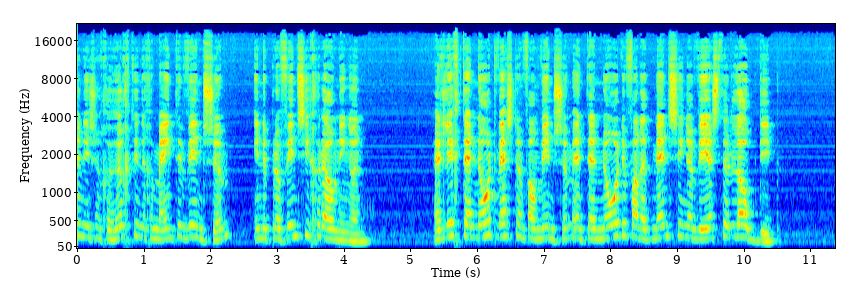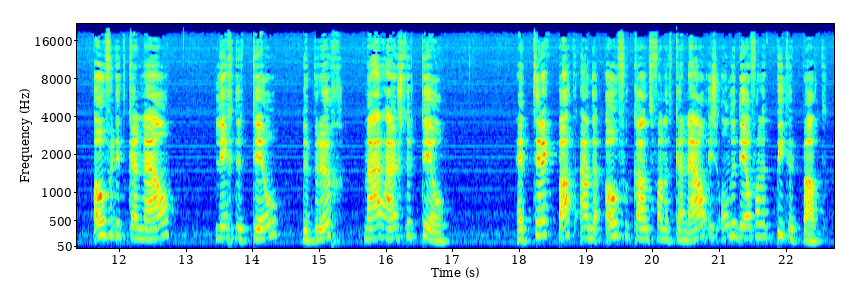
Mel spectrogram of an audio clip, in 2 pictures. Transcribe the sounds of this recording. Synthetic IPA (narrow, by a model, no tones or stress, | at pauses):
ənɪsənχəɦɵχtɪndəχəmejntəʋɪnsəm | ɪndəprovɪnsiχrownɪŋən | hətlɪχtːɛnːoːɹtʋɛstənvɑnʋɪnsəmɛntɛnːoːɹdəvɑnɦətmɛnsɪŋəʋɪːɹstəlowp̚dip | ʔowvərdɪtkanaːlˠ | lɪχt̚dətɪlˠ | dəbrøχ | maːrɦœɥstərtɪlˠ | hətrɛk̚pɑtʰaːndəʔowvərkɑntfɑnɦətkanaːlˠɪsɔndərdɪːlˠvɑnət̚pitərpɑt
